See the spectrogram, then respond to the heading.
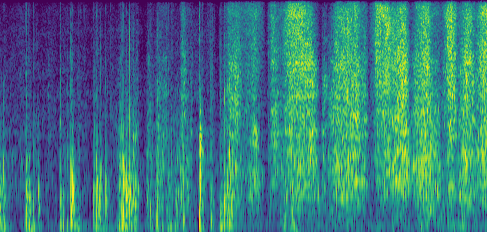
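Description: Long nails scratch and rub across the paper pages of a thick hardcover book lying open. The sound begins as short, separate dry strokes, then builds into denser, louder, bright papery scraping that continues to the end.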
